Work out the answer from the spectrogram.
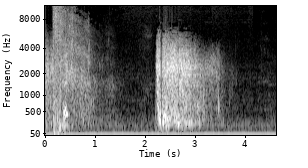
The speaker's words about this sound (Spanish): Damos un par de tiros al aire.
